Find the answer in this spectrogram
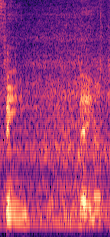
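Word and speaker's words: Phayme: P H A Y M E, pronounced Fame.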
